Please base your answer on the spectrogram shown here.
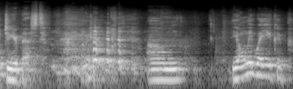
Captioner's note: laughs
